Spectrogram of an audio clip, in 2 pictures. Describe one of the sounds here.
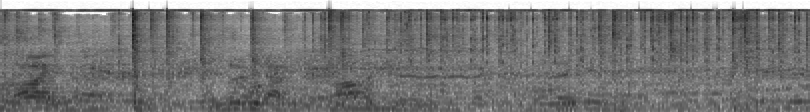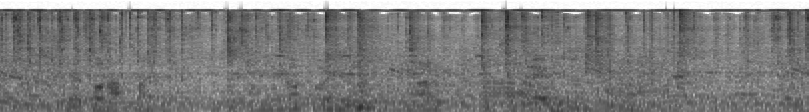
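An arcade game plays loud electronic music.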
